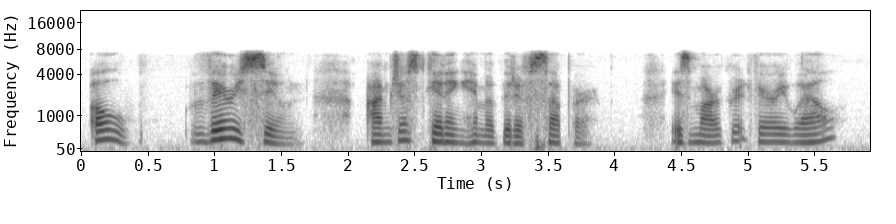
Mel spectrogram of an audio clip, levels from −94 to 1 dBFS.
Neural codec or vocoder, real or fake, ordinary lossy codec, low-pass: none; real; Opus, 24 kbps; 7.2 kHz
